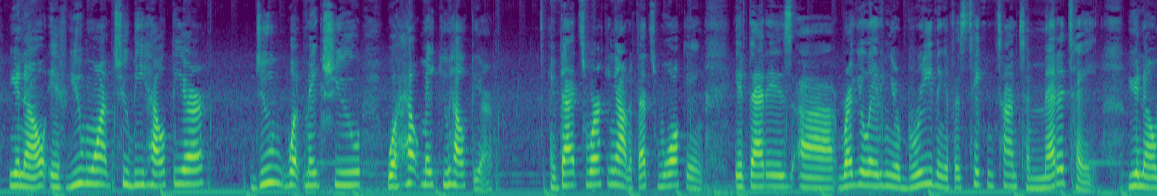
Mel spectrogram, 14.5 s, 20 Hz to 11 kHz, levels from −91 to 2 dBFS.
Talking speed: 160 wpm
